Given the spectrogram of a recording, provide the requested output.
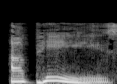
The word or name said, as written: appeasingly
